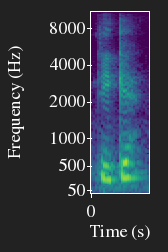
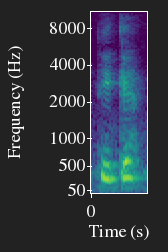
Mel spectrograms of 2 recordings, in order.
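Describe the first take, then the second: Both takes have the same delivery.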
